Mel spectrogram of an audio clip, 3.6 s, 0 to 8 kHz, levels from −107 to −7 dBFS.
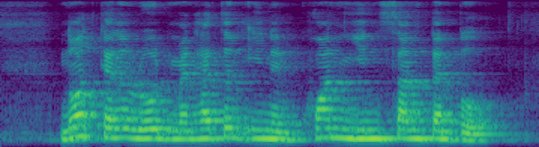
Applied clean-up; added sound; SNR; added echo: none; none; none; reverberation time 0.5 s.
